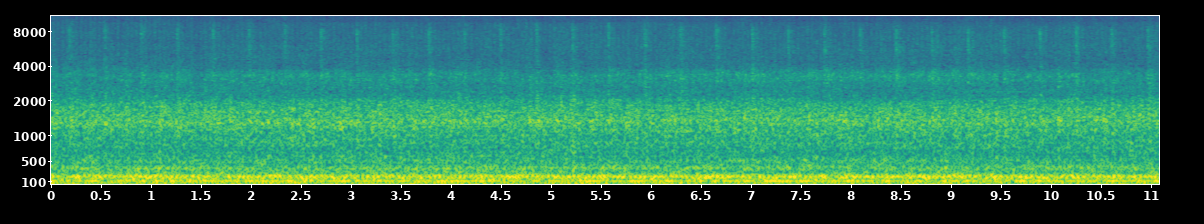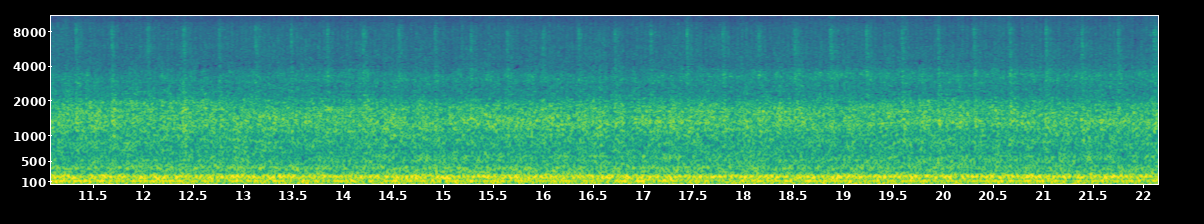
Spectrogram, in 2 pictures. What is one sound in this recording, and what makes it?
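A harvester reel rattles and clatters rapidly as it turns through the crop.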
